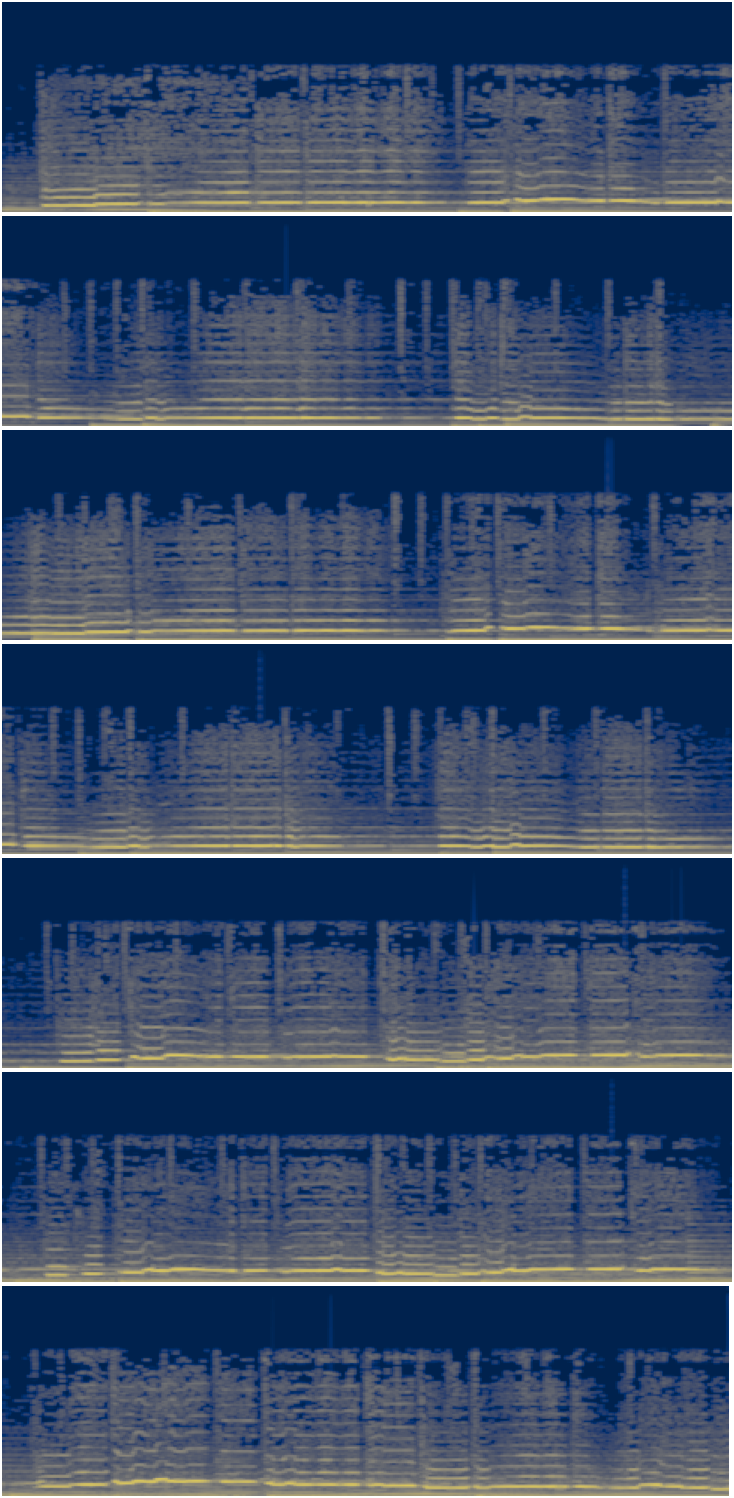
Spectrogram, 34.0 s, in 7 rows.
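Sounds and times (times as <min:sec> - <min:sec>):
flute: 0:00.0 - 0:34.0.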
